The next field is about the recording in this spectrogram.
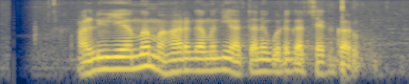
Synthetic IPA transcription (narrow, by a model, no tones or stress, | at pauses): a̰luəməmaɦaːɾəɡaməd̪iat̪ːanəɡoʈəɡa̰t̪sɛkəka̰ɾṵ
